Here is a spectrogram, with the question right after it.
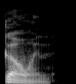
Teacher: That final G in the word going is going to be cut off, and we'll just say, goin'.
